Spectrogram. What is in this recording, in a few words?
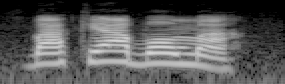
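"backyabomber", Nigerian Pidgin, female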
